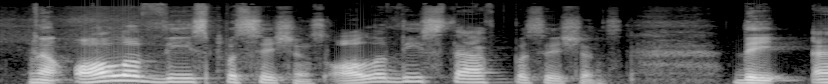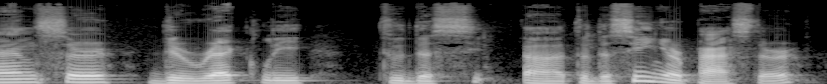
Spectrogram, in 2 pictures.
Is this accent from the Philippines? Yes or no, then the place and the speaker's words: yes; Philippines; I grew up, um, in such a setting. I am from the Philippines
